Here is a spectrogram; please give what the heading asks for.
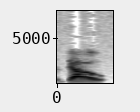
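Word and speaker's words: Tao: Actually, the original name of the art was called the Dao of Jeet Kune, T-A-O. T-A is pronounced Dao. Okay. T-A-O.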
